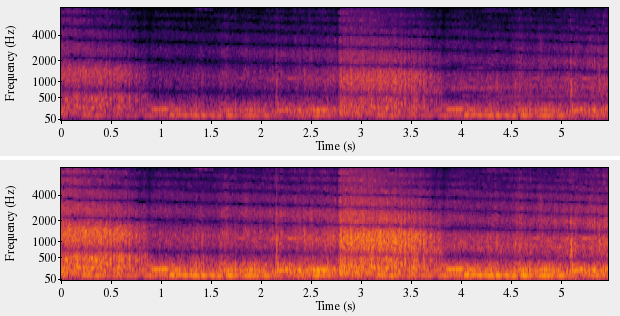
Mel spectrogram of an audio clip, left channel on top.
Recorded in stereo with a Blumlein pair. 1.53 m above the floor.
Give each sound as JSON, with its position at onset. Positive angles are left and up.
{"t": 0.0, "sound": "a vehicle", "azimuth_deg": -30}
